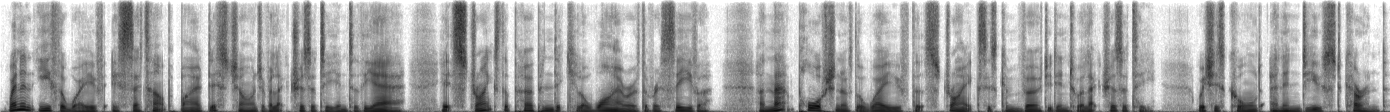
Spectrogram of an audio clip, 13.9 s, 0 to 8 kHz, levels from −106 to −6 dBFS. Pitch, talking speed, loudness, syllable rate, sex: 100 Hz, 175 wpm, -22 LUFS, 5.6 syllables/s, male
